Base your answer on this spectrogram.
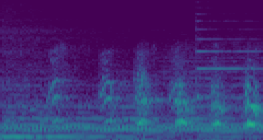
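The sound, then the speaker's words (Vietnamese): A yellow dog gives a quick series of short, high yips and barks. They come in a fairly even rhythm and are faint. “Con chó vàng bỗng nhiên gầm gừ sủa lên.”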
